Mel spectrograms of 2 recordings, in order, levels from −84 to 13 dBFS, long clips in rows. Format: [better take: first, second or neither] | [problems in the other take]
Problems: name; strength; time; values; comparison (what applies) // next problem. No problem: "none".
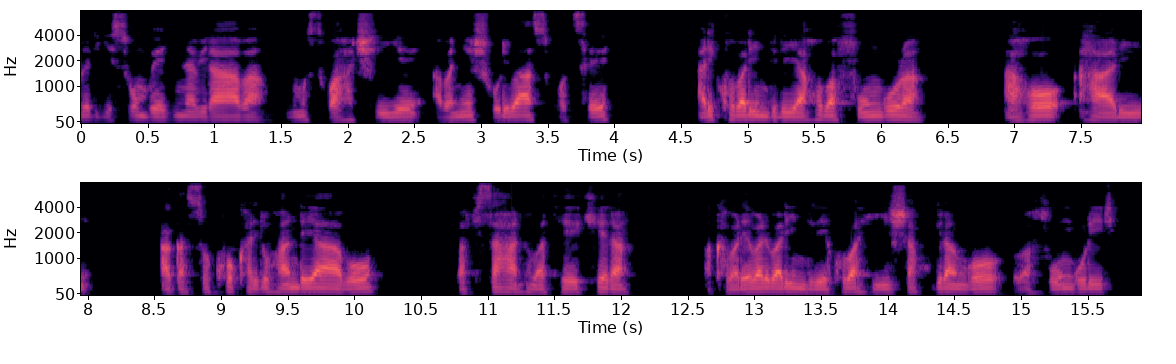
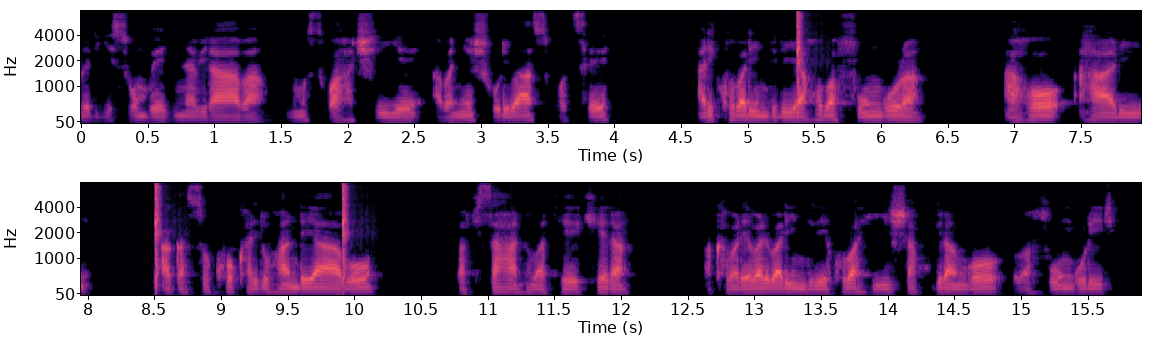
first | background sound (Clapping); 2 dB below the speech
